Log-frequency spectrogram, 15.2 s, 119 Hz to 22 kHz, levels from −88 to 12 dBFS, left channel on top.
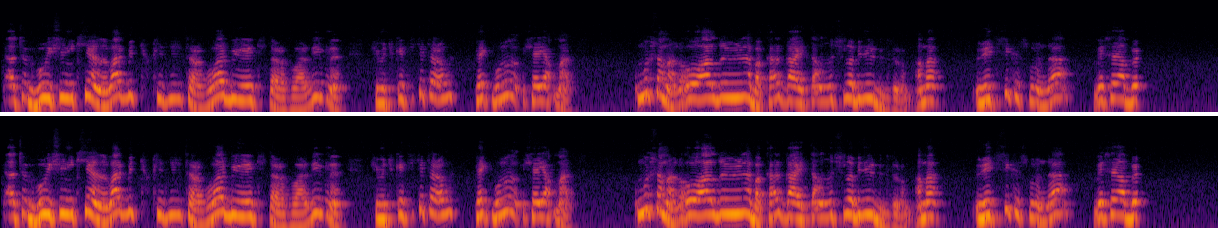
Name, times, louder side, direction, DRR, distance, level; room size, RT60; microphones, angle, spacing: voice 1, 0.0-4.3 4.7-7.1 7.9-11.8 12.2-13.4 13.7-14.2, right 3 dB, 20° right, 0.4 m, -22 dB
3.4 x 2.4 x 2.8 m
head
